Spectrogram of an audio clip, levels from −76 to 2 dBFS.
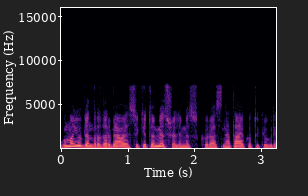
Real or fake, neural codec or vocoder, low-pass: real; none; 7.2 kHz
